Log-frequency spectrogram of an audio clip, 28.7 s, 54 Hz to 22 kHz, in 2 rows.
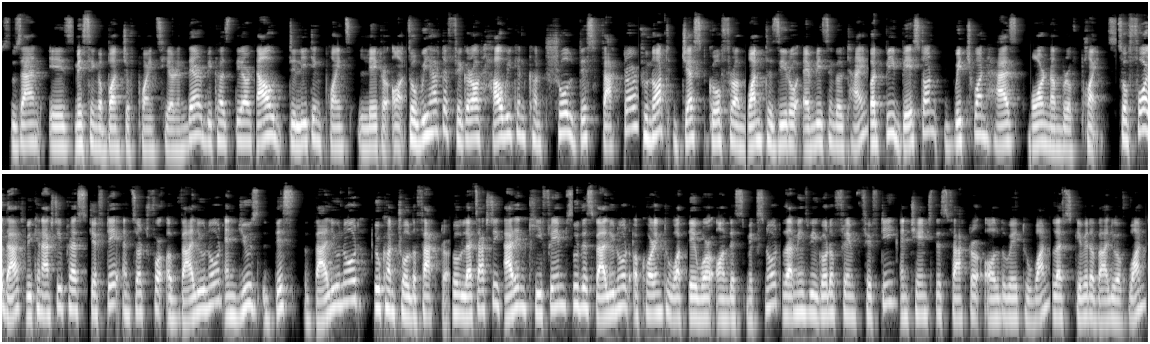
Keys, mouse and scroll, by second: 2.2-4.3 middle drag, 5.0-5.4 scroll down 4, 5.4 middle click, 6.3 middle click, 6.5-7.2 scroll up 2, 7.2 click, 7.9-8.4 drag, 8.7 middle click, 8.9-9.2 scroll up 2, 10.1-11.0 drag, 13.9 middle click, 13.9 scroll down 3, 14.3 middle click, 14.6-15.2 scroll down 2, 16.4 shift+a, 18.9 middle click, 18.9-19.8 scroll up 1, 19.9 middle click, 19.9-20.5 scroll up 2, 20.9 middle click, 21.4 click, 22.2 middle click, 22.8 click, 24.2 click, 25.5 middle click, 27.0-28.5 drag.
